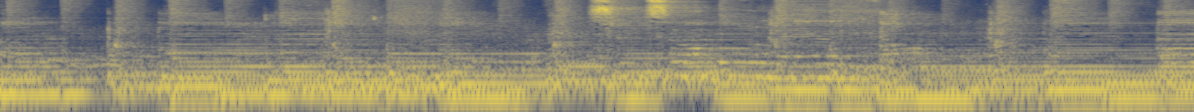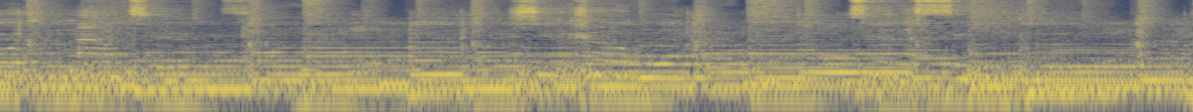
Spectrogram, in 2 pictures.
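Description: Live blues band playing at full volume: electric guitars and keyboard over a steady drum-kit beat.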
